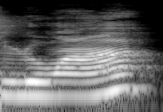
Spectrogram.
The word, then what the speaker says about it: loin: Remember the OI says wa, so it's loin.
